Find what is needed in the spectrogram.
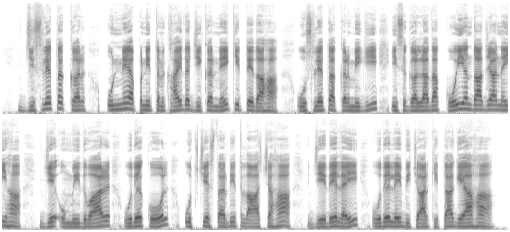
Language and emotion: Dogri, surprised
